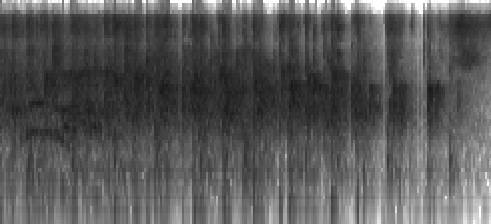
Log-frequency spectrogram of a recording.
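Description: Close, loud applause from a small audience at a young people's event, with sharp distinct hand claps over a cheerful buzz of voices, breaking off briefly near the end.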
